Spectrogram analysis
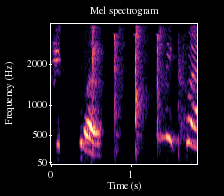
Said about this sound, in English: Let me clap for you.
